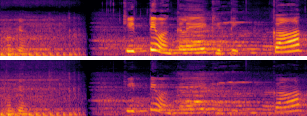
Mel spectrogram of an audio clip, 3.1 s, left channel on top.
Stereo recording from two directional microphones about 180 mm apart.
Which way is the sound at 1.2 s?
35° left (ahead or behind).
